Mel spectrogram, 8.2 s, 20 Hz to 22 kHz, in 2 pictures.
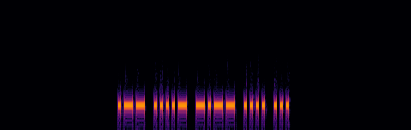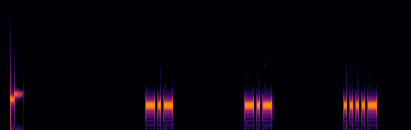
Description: Morse code, heard as a keyed tone, about 38 wpm, spaced as for 21 wpm, 700 Hz. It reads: W4YHS KK4
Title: USA Call Signs - 8x Character Spacing - 40wpm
